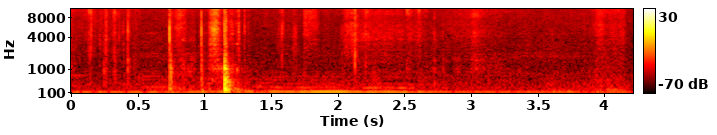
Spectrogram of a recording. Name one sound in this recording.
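Paper rustles and crinkles under fingers.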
